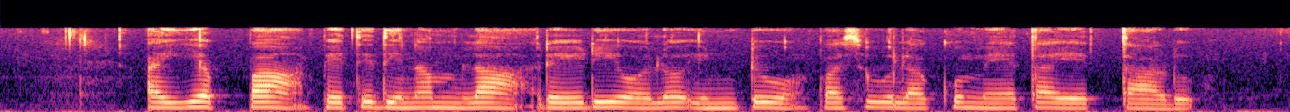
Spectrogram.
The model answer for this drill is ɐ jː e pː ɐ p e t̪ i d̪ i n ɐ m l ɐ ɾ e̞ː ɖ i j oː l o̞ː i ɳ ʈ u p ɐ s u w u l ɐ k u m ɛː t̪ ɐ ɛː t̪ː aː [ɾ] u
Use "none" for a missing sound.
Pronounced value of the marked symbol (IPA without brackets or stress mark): ɽ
